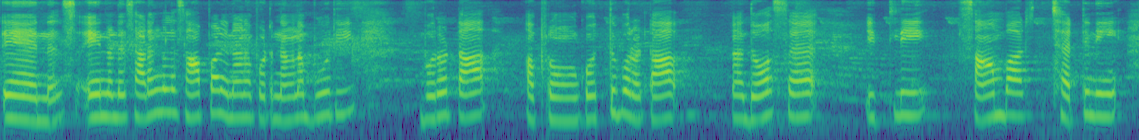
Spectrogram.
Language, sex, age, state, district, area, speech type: Tamil, female, 18-30, Tamil Nadu, Thanjavur, urban, spontaneous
